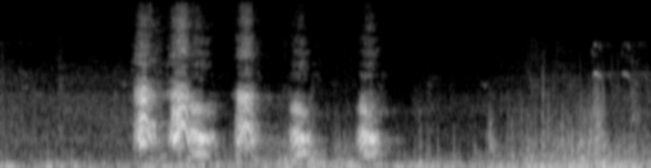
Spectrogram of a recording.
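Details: Dogs barking at bare ground: five loud, rough barks in quick succession over about two seconds, then quiet background rumble.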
